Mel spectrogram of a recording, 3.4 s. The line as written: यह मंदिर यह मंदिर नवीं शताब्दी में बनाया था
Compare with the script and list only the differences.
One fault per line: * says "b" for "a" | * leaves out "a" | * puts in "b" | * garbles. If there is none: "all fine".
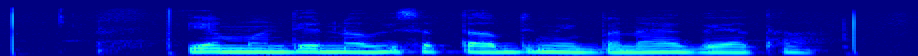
* leaves out "यह मंदिर"
* puts in "गया"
